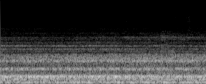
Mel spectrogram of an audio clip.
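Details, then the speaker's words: VEVOR diesel heater installed in a 1977 GMC Eleganza motorhome, running with no muffler on a warm day of about 66 degrees. Even low roar with a steady hum, not very loud; the air intake is louder than the exhaust. Running normally. "And ultimately, it's not that loud without the muffler. I'm not sure how loud it is on camera, but this is what it sounds like with no muffler."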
